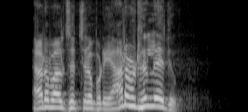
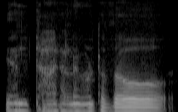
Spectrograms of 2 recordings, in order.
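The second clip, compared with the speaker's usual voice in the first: very soft, low and slow; hushed relief; 8 semitones lower, 12 dB quieter, slower than usual. Acted. Preacher imagining the comforted heart's relief, hushed relief. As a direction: let it sink to a low, savouring hush.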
